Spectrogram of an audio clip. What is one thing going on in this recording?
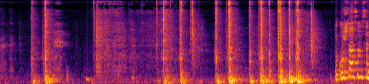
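Keys of a braille writer clack sharply as they are pressed.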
